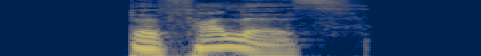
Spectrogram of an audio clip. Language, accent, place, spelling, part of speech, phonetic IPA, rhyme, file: German, Germany, Berlin, Befalles, noun, [bəˈfaləs], -aləs, De-Befalles.ogg
- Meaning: genitive singular of Befall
